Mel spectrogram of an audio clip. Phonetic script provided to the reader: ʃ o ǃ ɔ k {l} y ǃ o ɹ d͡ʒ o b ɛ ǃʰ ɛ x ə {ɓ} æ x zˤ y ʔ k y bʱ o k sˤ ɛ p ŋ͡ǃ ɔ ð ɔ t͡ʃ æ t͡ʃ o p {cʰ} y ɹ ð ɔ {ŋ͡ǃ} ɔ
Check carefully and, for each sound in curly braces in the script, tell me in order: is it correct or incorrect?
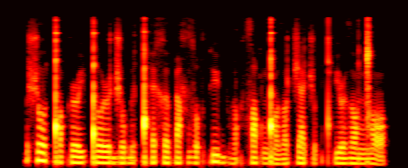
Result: incorrect, incorrect, correct, incorrect

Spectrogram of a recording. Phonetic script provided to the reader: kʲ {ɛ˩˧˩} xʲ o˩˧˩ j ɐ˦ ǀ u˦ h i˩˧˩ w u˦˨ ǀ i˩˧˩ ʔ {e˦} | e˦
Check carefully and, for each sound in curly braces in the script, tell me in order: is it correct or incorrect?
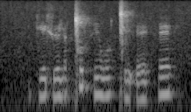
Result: correct, incorrect

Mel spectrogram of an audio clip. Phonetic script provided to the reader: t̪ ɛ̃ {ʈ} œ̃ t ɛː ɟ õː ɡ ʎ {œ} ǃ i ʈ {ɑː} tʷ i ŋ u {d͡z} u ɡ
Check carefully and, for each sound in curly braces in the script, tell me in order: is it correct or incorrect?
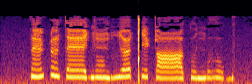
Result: correct, correct, correct, incorrect

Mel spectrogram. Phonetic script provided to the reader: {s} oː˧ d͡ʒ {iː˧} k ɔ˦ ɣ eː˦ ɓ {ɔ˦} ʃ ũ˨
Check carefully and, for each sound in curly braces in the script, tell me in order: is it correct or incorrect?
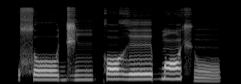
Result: correct, correct, incorrect

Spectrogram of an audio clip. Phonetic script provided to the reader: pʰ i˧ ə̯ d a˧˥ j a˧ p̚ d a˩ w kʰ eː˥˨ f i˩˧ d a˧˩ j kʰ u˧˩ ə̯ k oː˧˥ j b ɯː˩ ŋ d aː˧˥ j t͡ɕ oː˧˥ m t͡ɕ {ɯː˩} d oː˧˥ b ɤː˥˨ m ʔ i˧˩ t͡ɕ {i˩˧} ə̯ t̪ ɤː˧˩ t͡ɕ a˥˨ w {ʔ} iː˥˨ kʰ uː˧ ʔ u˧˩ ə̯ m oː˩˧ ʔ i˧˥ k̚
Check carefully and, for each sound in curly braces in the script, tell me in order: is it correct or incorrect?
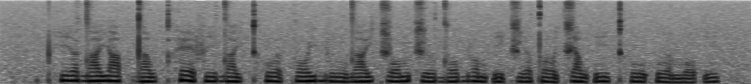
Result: correct, correct, correct

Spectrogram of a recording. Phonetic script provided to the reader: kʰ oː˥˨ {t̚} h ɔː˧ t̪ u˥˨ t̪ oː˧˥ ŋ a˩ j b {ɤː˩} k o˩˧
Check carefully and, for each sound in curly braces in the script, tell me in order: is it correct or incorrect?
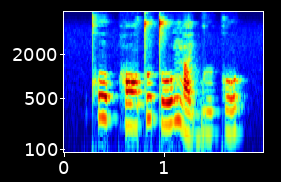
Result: incorrect, incorrect

